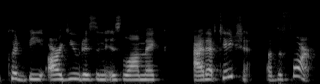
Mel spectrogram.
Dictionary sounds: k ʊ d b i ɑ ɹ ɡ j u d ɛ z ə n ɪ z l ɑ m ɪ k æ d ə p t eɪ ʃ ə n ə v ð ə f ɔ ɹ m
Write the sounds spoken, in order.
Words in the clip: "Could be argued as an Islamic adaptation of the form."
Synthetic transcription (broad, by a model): k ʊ d b i ɑ ɹ ɡ j u d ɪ z n ɪ z l ɑ m ɪ k æ d ə p t eɪ ʃ ə n ə v ð ə f ɔ ɹ m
